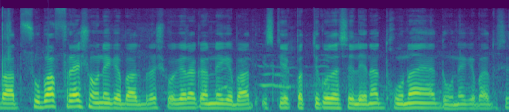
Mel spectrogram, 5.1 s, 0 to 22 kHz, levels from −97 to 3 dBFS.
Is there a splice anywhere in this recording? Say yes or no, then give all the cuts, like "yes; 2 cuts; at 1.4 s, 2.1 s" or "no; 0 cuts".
no; 0 cuts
